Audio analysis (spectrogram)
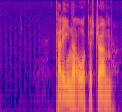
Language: Swedish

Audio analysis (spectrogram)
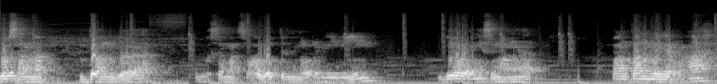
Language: Indonesian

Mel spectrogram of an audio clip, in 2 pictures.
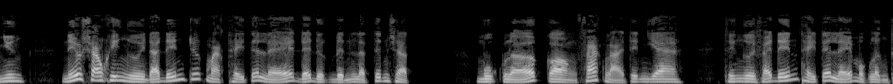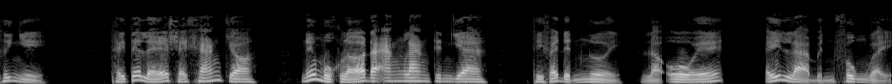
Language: Vietnamese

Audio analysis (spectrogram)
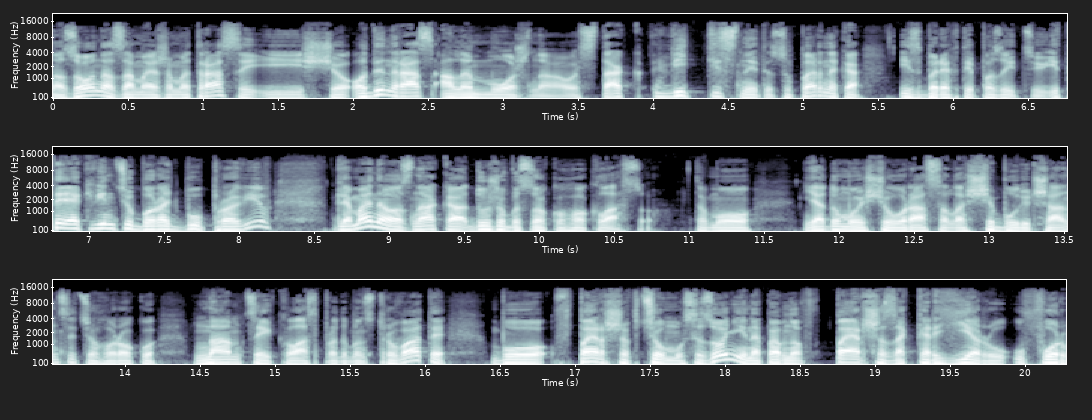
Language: Ukrainian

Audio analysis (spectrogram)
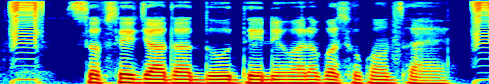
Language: Hindi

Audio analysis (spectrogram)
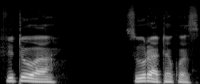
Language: Hausa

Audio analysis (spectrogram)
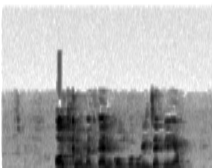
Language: Georgian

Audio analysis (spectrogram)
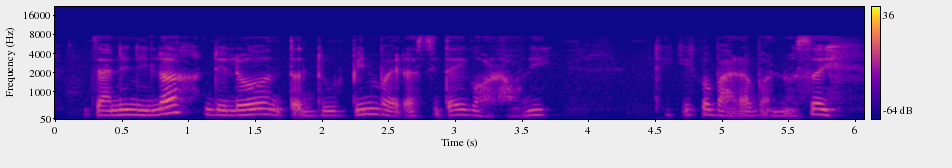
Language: Nepali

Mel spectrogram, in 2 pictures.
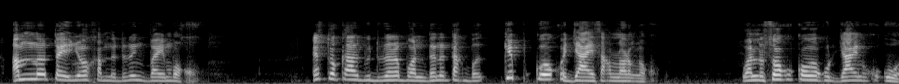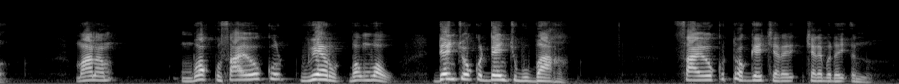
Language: Wolof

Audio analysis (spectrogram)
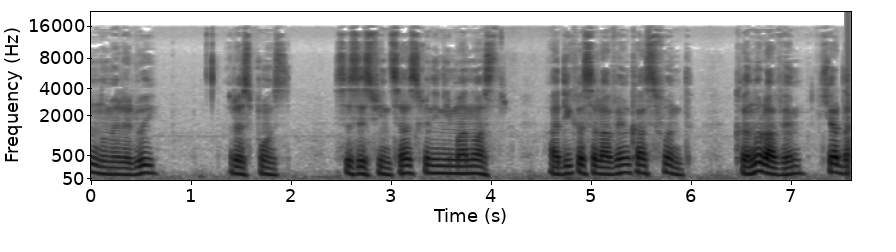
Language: Romanian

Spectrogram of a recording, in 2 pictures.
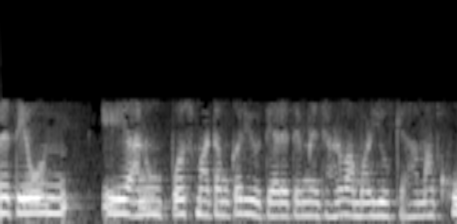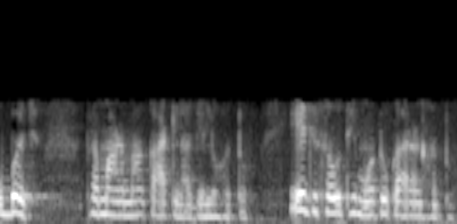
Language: Gujarati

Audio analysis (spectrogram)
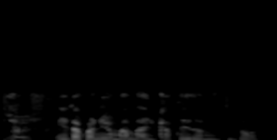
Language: Swahili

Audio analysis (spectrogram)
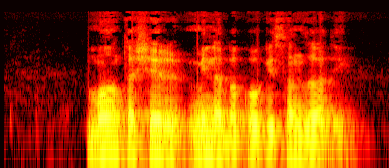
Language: Dameli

